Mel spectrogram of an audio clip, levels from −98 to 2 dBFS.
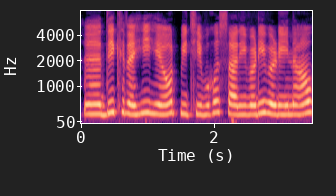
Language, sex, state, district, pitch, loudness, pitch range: Hindi, female, Maharashtra, Washim, 260 Hz, -14 LUFS, 250-285 Hz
